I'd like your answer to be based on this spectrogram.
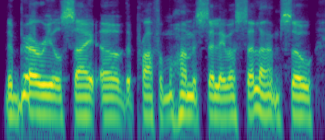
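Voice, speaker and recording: A man's voice: medium pitch, level tone, racing, no echo, clean studio sound. A man who grew up speaking Arabic, co-hosting a podcast and telling stories from his upbringing in a loose, reflective way. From Queens, New York. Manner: reflective, loose storytelling with repeated restarts. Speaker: podcast co-host. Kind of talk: casual podcast conversation.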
